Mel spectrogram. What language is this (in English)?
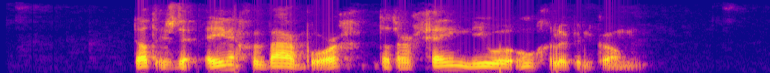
Dutch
